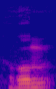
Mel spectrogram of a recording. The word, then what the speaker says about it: whom: wrer Ris or wrong It also didn't pronounce it in Words such as Who whoever WH whom and to Oke so the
